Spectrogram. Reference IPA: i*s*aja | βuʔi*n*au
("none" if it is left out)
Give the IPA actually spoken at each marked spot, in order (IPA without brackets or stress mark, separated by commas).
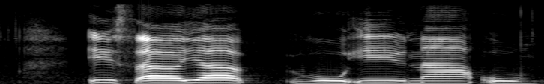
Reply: s, n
